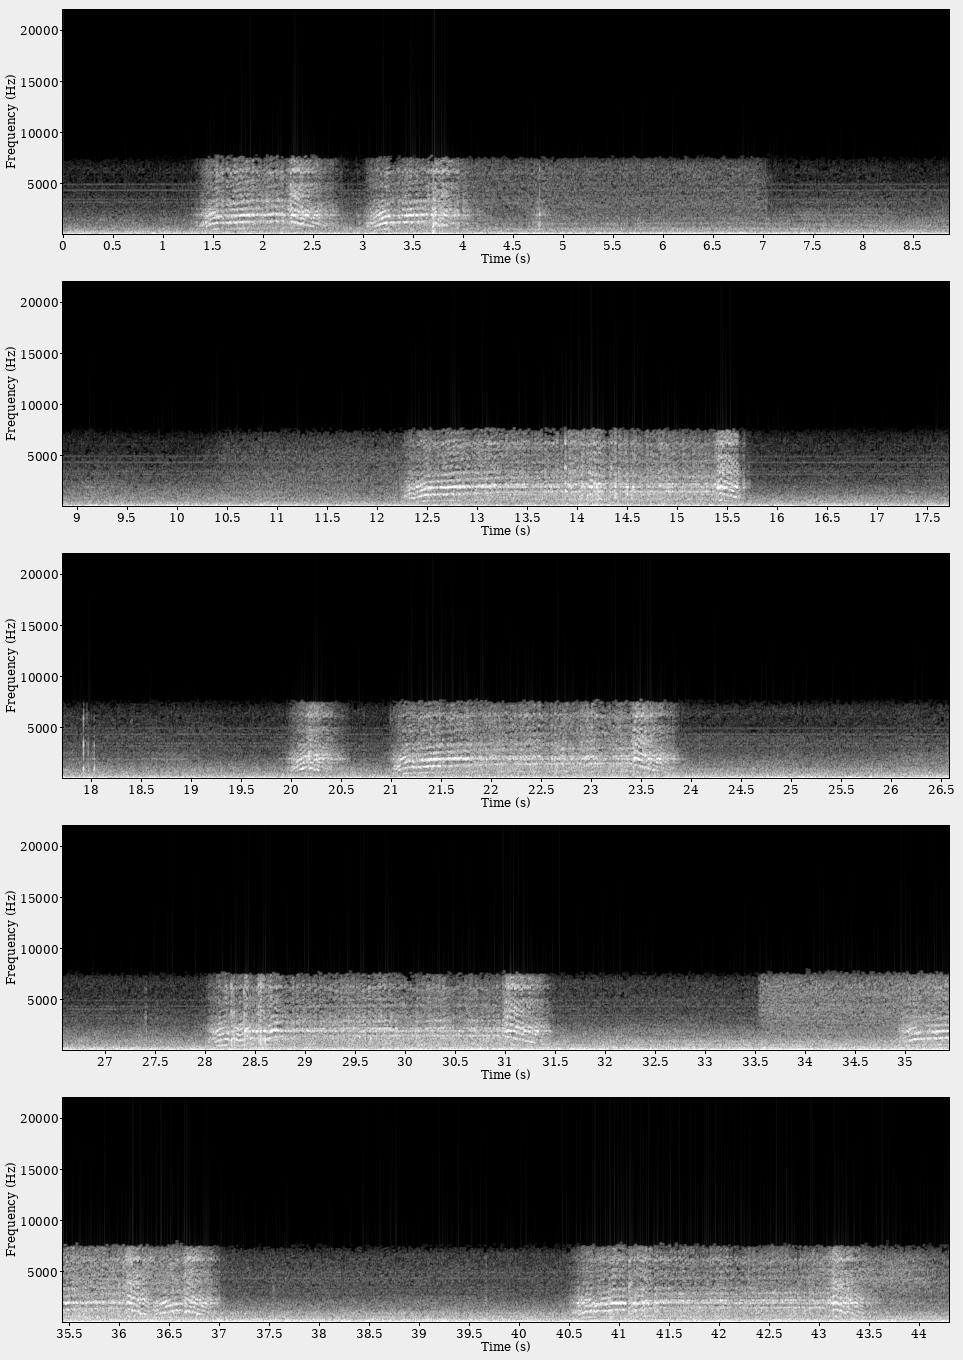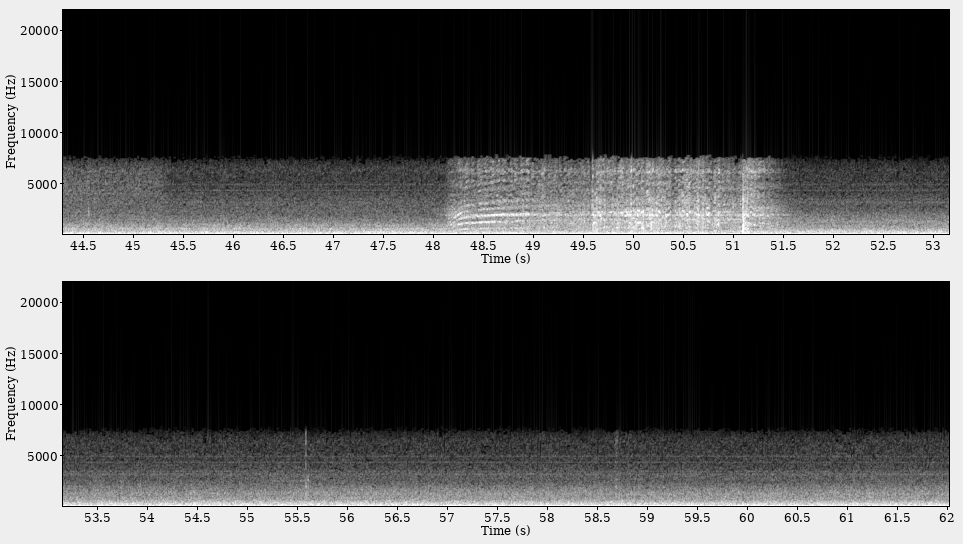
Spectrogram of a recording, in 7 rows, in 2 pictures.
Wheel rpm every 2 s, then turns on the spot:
20, 90, 10, 10, 10, 0, 130, 170, 10, 10, 70, 170, 0, 10, 140, 140, 10, 70, 70, 20, 110, 140, 0, 0, 140, 140, 0, 0, 0, 0, 0.
6-10 16-20 26-28 32-34 38-40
